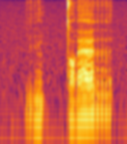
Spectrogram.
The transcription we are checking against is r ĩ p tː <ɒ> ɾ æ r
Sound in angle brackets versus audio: correct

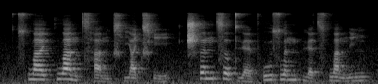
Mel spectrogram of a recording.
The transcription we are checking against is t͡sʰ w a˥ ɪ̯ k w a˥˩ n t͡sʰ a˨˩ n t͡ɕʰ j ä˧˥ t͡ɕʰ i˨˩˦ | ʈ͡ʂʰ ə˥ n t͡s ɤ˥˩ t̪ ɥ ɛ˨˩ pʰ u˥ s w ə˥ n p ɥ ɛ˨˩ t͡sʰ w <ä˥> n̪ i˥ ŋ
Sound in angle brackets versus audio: incorrect: ä˥˩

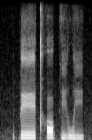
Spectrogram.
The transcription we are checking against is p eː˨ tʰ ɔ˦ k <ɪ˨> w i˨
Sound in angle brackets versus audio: incorrect: i˨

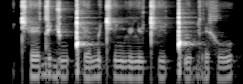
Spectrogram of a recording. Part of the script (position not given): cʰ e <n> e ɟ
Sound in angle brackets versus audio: incorrect: d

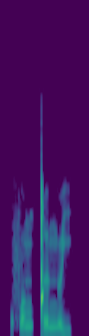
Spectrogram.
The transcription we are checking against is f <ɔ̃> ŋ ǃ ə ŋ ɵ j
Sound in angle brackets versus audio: incorrect: ɔ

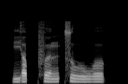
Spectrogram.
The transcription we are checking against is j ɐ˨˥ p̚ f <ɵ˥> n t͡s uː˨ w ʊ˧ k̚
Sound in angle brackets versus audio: incorrect: ɵ˨˥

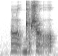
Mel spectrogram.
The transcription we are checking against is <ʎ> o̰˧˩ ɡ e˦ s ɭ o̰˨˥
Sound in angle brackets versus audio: incorrect: l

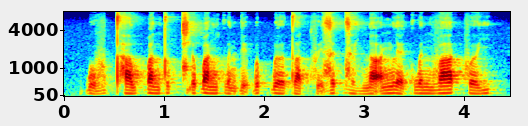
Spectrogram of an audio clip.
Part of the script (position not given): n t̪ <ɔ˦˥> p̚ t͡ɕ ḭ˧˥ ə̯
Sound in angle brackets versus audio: incorrect: ə˦˥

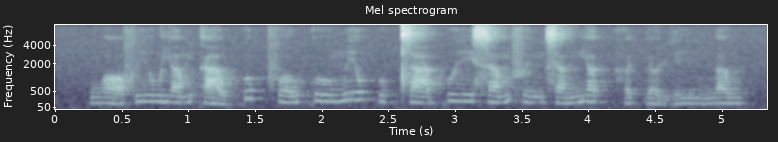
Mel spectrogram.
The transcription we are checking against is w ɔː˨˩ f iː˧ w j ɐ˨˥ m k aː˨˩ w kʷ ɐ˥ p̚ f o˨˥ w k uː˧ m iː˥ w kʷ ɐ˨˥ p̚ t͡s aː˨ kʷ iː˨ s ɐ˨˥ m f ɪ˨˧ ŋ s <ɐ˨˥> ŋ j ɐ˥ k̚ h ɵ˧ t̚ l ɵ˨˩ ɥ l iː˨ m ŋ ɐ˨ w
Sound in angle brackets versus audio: correct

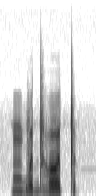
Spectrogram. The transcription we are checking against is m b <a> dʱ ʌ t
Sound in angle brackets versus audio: incorrect: ʌ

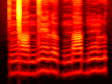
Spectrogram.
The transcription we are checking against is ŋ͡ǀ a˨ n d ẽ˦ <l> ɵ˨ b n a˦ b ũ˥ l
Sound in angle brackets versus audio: correct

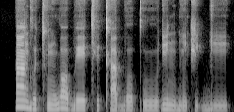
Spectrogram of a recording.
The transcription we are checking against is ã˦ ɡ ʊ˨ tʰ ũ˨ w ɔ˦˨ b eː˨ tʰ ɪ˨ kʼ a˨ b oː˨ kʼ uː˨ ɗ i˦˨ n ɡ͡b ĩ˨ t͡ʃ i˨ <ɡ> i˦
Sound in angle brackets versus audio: incorrect: ɡ͡b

